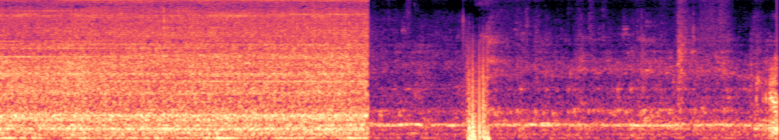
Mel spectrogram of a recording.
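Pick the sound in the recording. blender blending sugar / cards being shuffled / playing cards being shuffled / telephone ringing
blender blending sugar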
